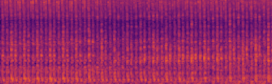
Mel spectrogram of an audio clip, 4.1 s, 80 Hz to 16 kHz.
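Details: 2007 Ford F-150 5.4L 4x2 automatic, 119k miles, rough idle after deceleration: a steady rapid knocking through an uneven idle, low in the engine, seeming loudest near the fan; cause unknown.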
